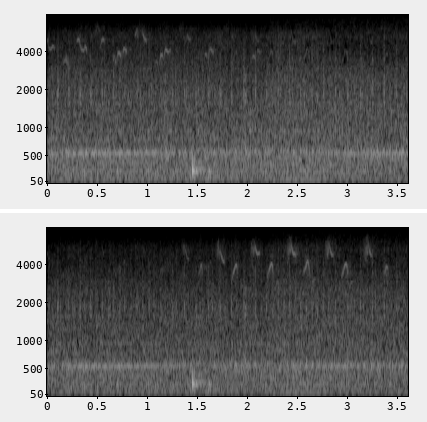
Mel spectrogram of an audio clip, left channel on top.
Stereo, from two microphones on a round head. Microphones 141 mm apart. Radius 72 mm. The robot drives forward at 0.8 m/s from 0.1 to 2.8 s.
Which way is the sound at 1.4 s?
10° left (ahead or behind).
